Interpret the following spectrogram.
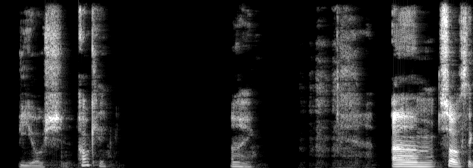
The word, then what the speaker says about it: Boeotian: Oh, the first O is silent. Okay. I was saying Boeotian. It's Beoshian.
